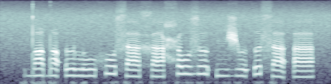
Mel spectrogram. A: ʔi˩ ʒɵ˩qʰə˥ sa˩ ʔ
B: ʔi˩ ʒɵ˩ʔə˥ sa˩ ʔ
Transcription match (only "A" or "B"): B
